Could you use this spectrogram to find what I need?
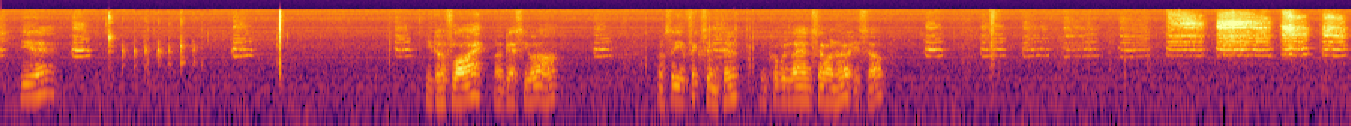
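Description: A young bird chirps and cheeps in short high calls.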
